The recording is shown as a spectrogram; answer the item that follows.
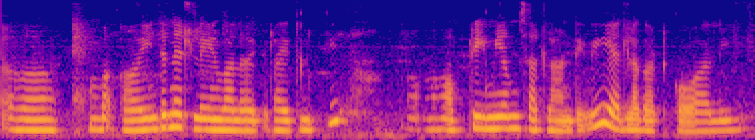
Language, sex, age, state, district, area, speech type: Telugu, female, 18-30, Telangana, Sangareddy, urban, spontaneous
